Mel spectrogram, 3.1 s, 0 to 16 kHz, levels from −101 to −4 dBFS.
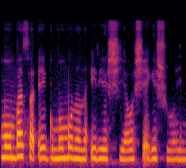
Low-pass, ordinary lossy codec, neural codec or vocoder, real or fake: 9.9 kHz; Opus, 32 kbps; vocoder, 22.05 kHz, 80 mel bands, WaveNeXt; fake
